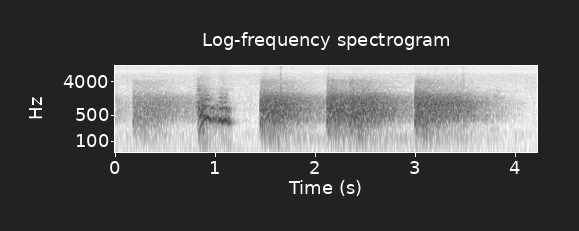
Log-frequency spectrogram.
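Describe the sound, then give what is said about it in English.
Gunshots from a masked man in a radio drama: five sharp, loud bangs in quick succession, each with a decaying tail. One is briefer and carries a ringing tone, with no voices between them. “What happened? Masked man shot.”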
